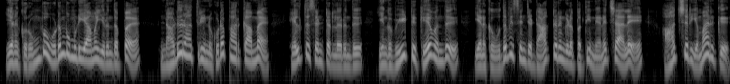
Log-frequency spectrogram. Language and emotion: Tamil, surprised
